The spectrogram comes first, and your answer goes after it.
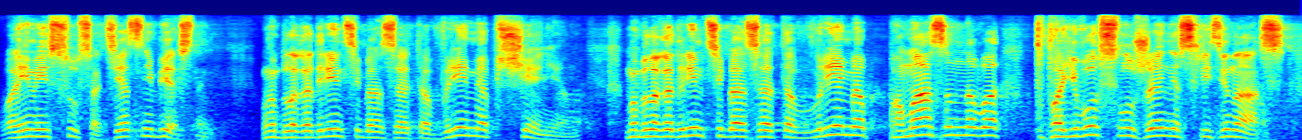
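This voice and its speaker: A man preaching a sermon to a congregation, emphatic, swinging between loud declarations and quiet, low passages. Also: a little fast. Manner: emphatic, rising and dropping in loudness.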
